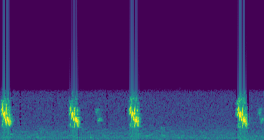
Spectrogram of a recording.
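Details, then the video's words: Sparrow chicks beg their parents for food with loud, high, rasping chirps about once a second, four main bursts, some followed by a fainter short peep. "Baby Sparrow Wants More"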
